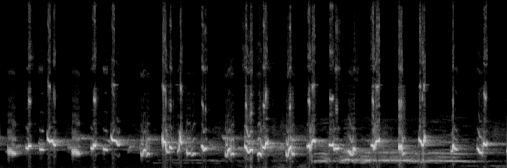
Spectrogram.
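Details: Sooty-headed bulbul (trucukan) delivering its persistent 'ropel' style song: a rapid, unbroken stream of short bubbly whistled notes that rise and fall, some lower slurred notes underneath late on.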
